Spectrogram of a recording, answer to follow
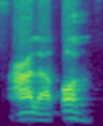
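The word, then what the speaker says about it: علقة: Setelah kita berhenti. Maka alaqatan dibaca apa? Alaqah.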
